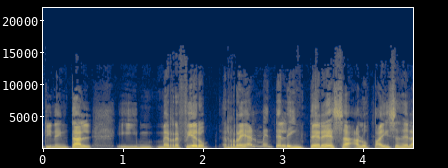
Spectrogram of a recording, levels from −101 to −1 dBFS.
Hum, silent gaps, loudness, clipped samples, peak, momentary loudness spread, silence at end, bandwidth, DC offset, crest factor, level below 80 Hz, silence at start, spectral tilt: none; none; -23 LUFS; under 0.1%; -4 dBFS; 12 LU; 0 s; 14.5 kHz; under 0.1%; 20 dB; -56 dBFS; 0.05 s; -4.5 dB/octave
